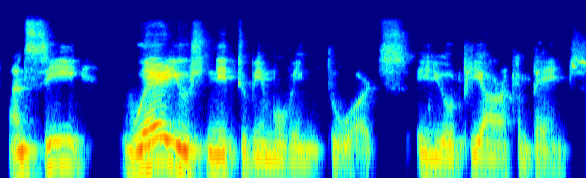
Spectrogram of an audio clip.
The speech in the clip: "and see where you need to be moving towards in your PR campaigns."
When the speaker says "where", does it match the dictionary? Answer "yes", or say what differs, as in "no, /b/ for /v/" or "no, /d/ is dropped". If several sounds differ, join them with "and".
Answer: yes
